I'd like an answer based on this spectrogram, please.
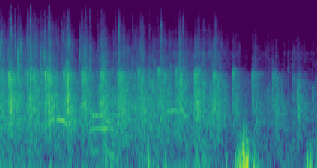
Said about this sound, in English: Do you believe the word of God today? If you do, give the Lord a hand clap of praise, for he is worthy.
